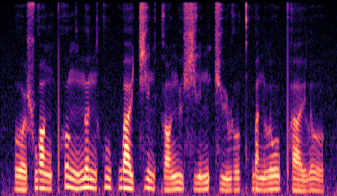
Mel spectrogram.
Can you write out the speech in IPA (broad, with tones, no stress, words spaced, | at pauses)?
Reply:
ɤ˨˩ʂwɑ˥˧ŋ pʰɤ˥˧ŋn̪ə˥˧nku˥˧ pwa˥˧ɪ̯t͡ɕi˥˩nkɑ˧˥ŋy˨˩ ɕi˧˥n t͡ɕy˨˩ɻɤ˧˥kʰwa˧nlo˥ʊ̯ pʰa˨˩ɪ̯lɤ˥˩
